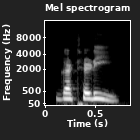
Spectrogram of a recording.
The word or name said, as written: गठड़ी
